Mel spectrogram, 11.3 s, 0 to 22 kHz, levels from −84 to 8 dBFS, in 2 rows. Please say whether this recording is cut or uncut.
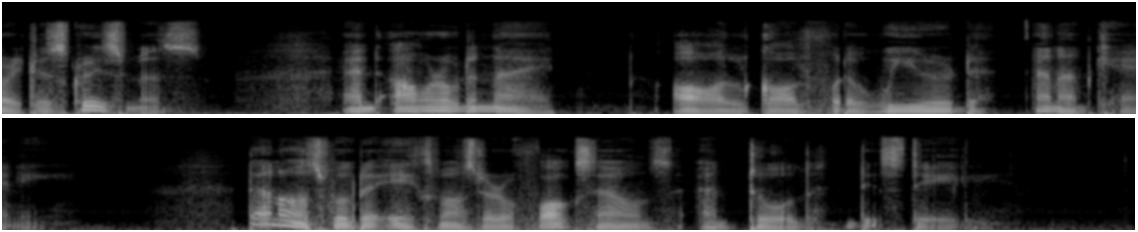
cut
